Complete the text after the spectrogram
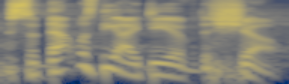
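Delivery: normal talking voice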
